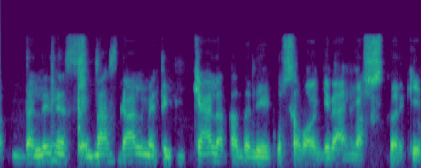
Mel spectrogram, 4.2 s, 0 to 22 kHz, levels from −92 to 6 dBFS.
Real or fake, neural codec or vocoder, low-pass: fake; codec, 24 kHz, 6 kbps, HILCodec; 9.9 kHz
